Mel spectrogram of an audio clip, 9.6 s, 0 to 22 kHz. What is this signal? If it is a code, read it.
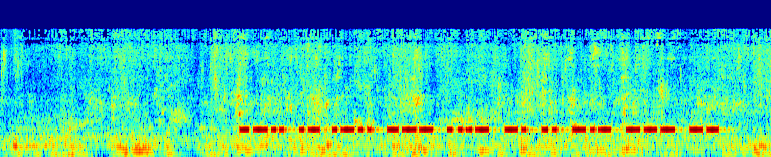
Morse code (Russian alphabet), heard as a keyed tone, hand-sent with a straight key, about 23 wpm, 600 Hz, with room echo and kitchen noise. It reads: ЗАЛОЖНИКОМ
